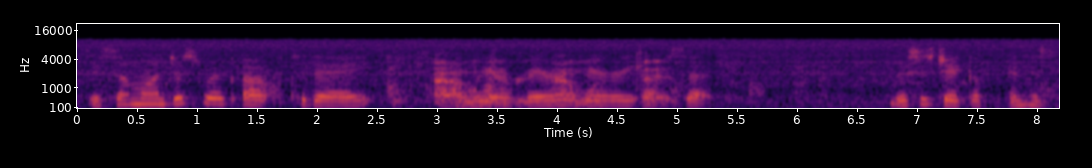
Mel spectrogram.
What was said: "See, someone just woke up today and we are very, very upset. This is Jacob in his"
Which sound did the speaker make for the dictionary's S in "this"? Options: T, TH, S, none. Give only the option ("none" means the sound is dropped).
S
